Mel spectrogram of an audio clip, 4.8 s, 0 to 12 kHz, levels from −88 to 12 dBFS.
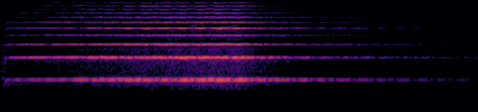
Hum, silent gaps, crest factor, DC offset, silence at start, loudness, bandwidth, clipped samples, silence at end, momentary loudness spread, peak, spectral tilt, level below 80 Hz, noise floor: none; none; 16 dB; under 0.1%; 0.1 s; -33 LUFS; 11.5 kHz; under 0.1%; 1.3 s; 18 LU; -20 dBFS; 11 dB/octave; under -90 dBFS; -77 dBFS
